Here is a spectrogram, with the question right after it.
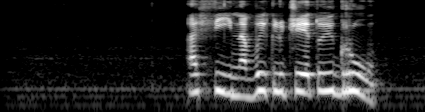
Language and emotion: Russian, angry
